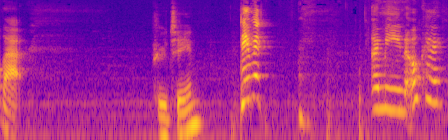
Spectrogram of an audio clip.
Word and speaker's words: poutine: But if it's a French word, it should be pronounced properly in French. Now, if you don't want to give it the French accent, then you can say just putin, but it's not poutine.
